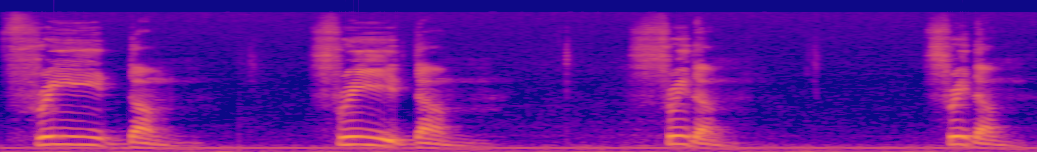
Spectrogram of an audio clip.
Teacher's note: a primeira sílaba será mais alongada e pronunciada em um tom mais alto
